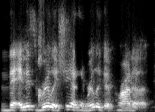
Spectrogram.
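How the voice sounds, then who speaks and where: A woman's voice: deep voice, fast. A woman hosting a podcast in a casual interview, affirming and chatty. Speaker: podcast host. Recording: dull lo-fi audio.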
